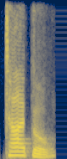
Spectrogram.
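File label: "typo", Indian English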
